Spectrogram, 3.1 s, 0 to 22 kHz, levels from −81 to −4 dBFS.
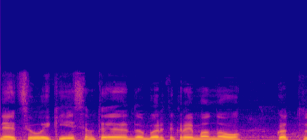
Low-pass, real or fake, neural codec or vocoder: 10.8 kHz; real; none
